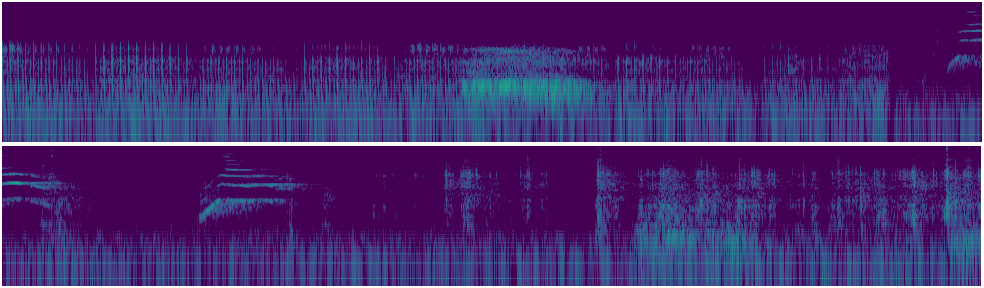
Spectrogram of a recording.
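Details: Ginger kitten purring contentedly during a belly massage from its owners. A low, pulsing purr fills the first half, followed by a few brief higher squeaky sounds and quieter rustling.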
